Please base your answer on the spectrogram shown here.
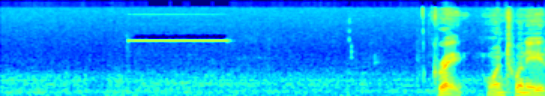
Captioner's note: beeping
